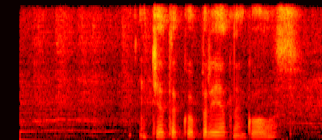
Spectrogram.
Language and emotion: Russian, positive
